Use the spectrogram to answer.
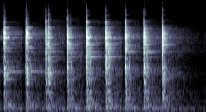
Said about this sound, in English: let me just use this chisel.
